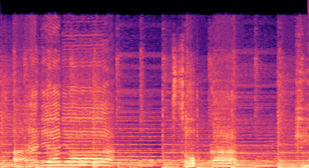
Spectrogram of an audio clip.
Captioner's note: none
